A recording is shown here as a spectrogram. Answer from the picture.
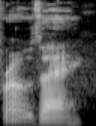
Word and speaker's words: Rosé: Yes, I know her name is pronounced Rosé.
